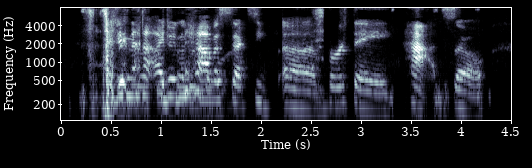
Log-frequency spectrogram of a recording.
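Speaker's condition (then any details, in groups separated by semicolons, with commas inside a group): No condition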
